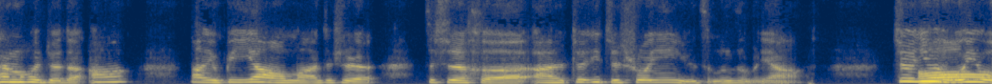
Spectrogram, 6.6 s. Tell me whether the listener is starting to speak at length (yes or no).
no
